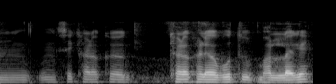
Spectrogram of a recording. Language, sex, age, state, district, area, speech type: Odia, male, 45-60, Odisha, Rayagada, rural, spontaneous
